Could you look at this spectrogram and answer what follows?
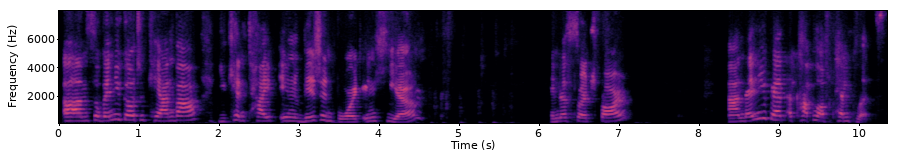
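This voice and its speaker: A woman's voice: sits high, unhurried, long pauses, a bit bright. An enthusiastic, effusive woman from Germany, talking conversationally as a career coach hosting a live online workshop.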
